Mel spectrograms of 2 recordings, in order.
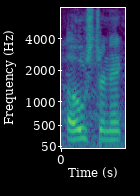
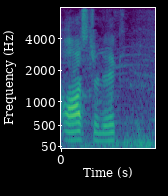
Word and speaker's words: Osterneck: got the Twitter correction it's osterneck not Austin ik so we appreciate that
